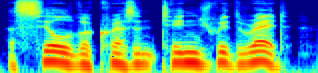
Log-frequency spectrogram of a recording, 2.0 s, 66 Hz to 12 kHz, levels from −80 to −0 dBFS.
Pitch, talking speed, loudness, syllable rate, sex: 130 Hz, 180 wpm, -15 LUFS, 5.1 syllables/s, male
